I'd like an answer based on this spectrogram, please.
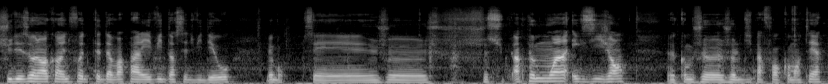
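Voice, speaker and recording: With fairly even intonation, a man at a medium pitch speaks at a fairly quick pace, leaving long, frequent pauses. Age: student. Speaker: electronics YouTuber. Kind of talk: casual vlog announcement. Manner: fast; hesitant, many fillers.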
